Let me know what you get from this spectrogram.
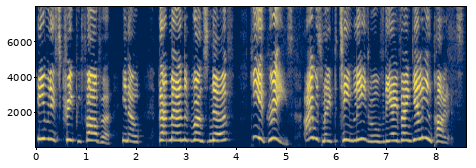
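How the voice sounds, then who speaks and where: A woman's voice: very high-pitched, moderate pace, a bit bright, pitched above the performer's own voice. A woman voicing a proud, hot-tempered teenage girl pilot who rants with snarling scorn in an audiobook-style story reading. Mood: furious, indignant. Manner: snarling, indignant ranting.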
